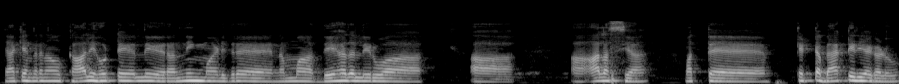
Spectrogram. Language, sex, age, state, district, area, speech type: Kannada, male, 18-30, Karnataka, Dakshina Kannada, urban, spontaneous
